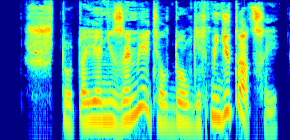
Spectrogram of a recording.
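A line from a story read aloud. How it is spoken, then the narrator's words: Muttered. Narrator (Russian): буркнул Джейка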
